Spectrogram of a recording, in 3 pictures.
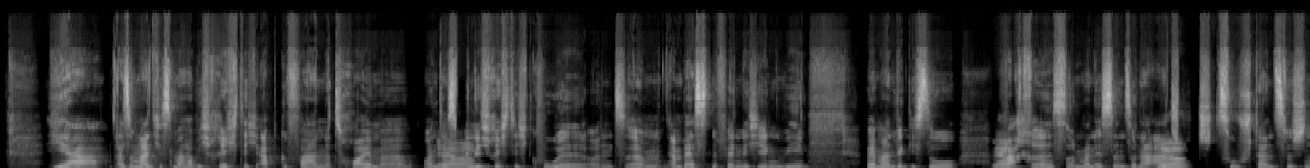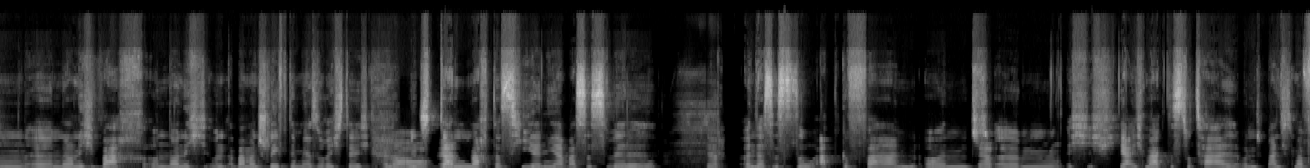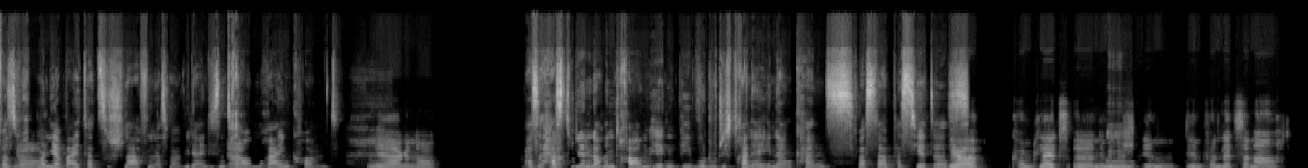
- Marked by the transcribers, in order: other background noise
- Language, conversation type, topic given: German, unstructured, Welche Rolle spielen Träume bei der Erkundung des Unbekannten?
- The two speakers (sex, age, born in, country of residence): female, 45-49, Germany, Germany; female, 45-49, Germany, Germany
